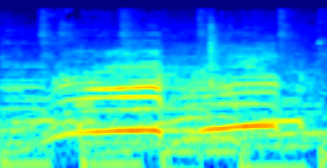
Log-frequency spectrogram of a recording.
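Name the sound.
cows mooing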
